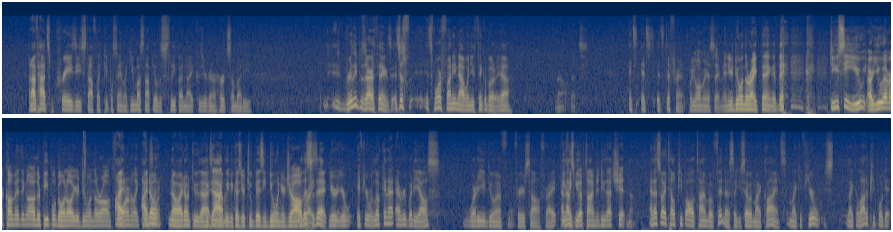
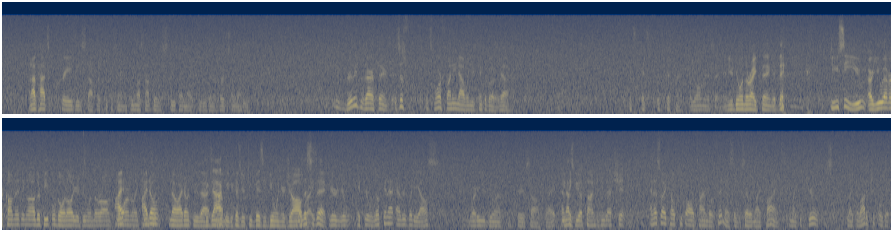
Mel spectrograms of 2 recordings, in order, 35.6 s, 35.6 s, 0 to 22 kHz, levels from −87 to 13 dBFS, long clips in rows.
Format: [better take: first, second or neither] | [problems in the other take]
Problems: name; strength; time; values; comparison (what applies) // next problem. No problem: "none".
first | hiss; loud; throughout; 4 dB below the speech; faint in the first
